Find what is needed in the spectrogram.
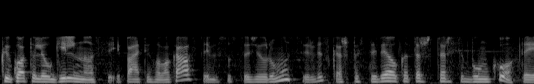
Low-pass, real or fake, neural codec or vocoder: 3.6 kHz; real; none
